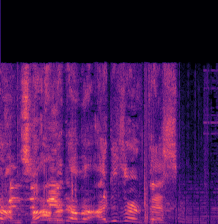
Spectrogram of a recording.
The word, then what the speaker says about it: Van Gogh: Now, apparently you're supposed to pronounce Vincent Van Gogh's name Vincent Van Gogh.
